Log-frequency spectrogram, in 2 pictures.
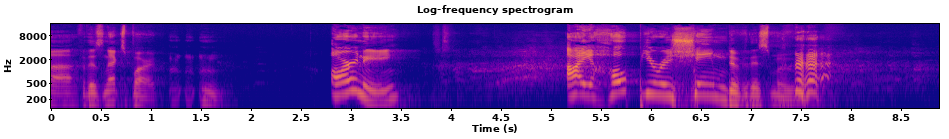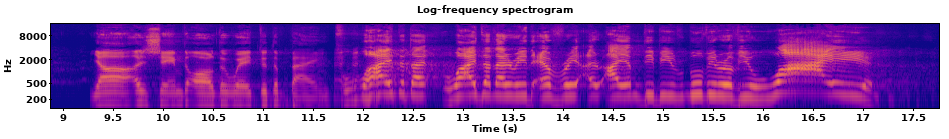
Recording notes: Live in Portland. The gang is live from majestic Portland, Oregon. Recorded on the recent west coast tour at the beautiful Aladdin Theater.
